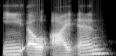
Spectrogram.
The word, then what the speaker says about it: Elin: So an author I read a lot is, I want to say her name is Ellen, but it's not. It's Elin, Ellen Heldberg.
